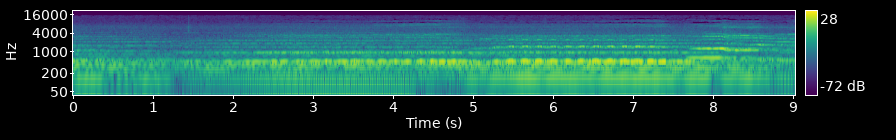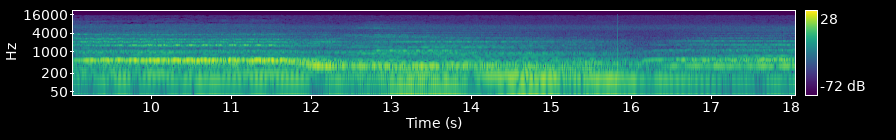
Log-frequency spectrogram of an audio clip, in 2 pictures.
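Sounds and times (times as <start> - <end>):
operatic soprano singing: 0.0 - 18.0
orchestral accompaniment: 0.0 - 18.0.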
